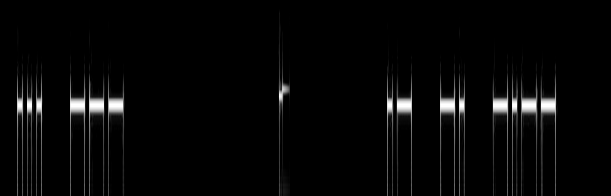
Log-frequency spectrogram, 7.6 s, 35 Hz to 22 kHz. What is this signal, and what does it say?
Morse code, heard as a keyed tone, about 20 wpm, spaced as for 14 wpm, 700 Hz. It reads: SO ANY
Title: 230 Lesson 37f - Letter x - Words 20wpm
